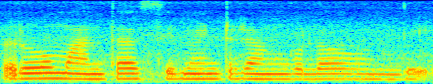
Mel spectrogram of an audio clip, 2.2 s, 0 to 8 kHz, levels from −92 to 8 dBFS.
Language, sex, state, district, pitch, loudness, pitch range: Telugu, female, Telangana, Komaram Bheem, 185 Hz, -14 LUFS, 180-190 Hz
